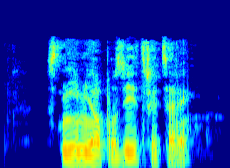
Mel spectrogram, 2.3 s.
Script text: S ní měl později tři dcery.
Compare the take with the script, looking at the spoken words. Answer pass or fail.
pass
